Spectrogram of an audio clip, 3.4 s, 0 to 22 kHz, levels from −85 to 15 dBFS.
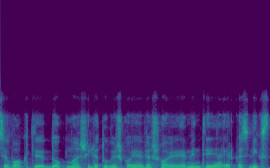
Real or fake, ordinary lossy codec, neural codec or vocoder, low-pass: real; Opus, 32 kbps; none; 7.2 kHz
